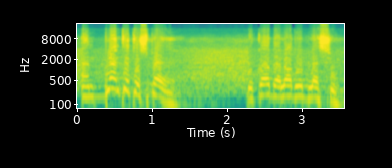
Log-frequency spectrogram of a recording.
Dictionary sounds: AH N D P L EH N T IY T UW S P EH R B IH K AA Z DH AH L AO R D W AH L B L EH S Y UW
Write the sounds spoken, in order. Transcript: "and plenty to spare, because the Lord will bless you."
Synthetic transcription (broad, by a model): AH N P L EH N T IY T UW S P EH L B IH K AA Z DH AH L AO D W AH L B L EH S Y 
